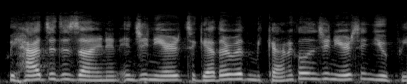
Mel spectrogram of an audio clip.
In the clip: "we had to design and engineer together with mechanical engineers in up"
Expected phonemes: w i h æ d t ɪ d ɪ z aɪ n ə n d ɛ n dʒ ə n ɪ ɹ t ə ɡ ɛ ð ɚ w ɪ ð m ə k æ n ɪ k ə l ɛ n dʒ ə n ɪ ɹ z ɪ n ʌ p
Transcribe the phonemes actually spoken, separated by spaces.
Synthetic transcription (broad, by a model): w i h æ d t ɪ d ɪ z aɪ n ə n ɛ n dʒ ə n ɪ ɹ t ə ɡ ɛ ð ɚ w ɪ ð m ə k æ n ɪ k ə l ɛ n dʒ ə n ɪ ɹ z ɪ n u p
